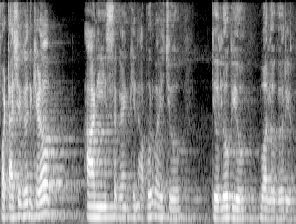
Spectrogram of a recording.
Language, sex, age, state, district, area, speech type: Goan Konkani, male, 45-60, Goa, Bardez, rural, spontaneous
